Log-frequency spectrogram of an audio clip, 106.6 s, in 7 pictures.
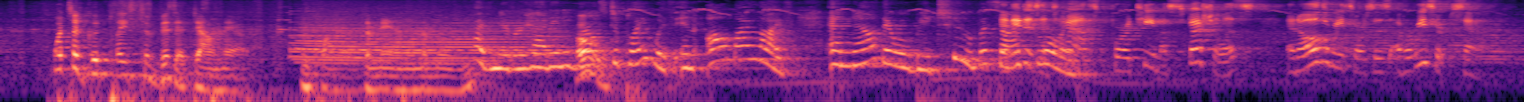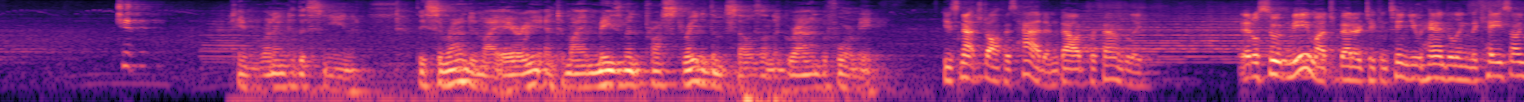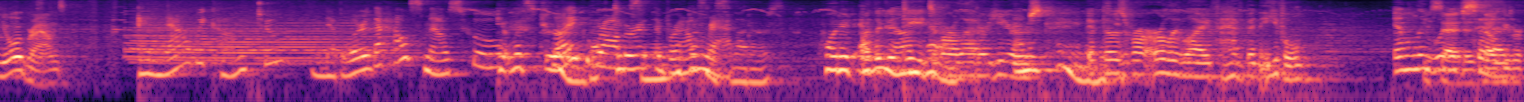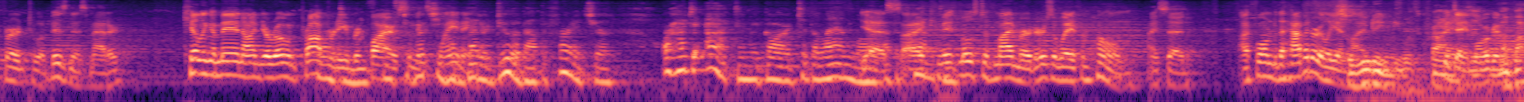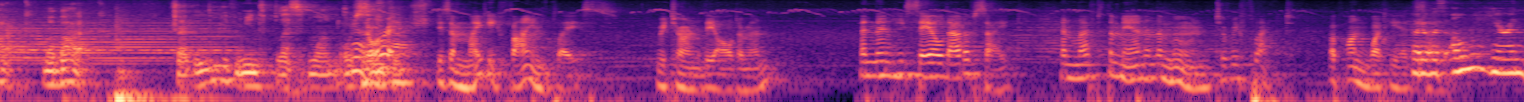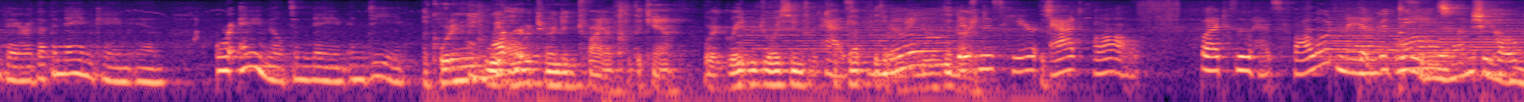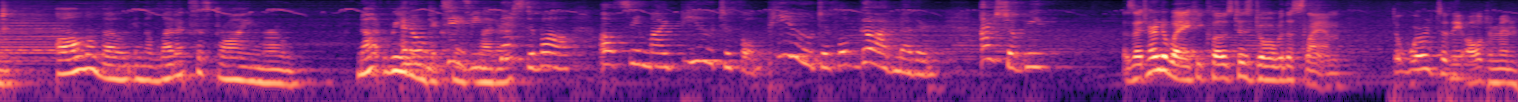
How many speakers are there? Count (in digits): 8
